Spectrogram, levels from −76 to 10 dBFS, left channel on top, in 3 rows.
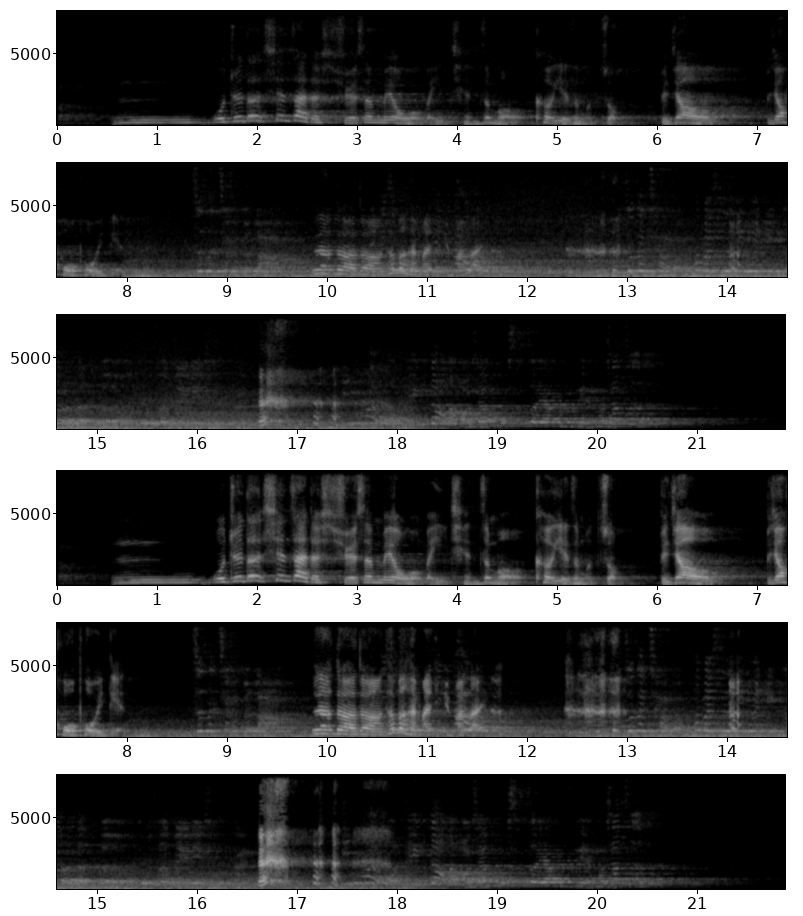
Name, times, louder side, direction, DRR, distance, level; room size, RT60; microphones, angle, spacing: voice 1, 0.6-5.7 6.0-6.7 7.1-8.0 9.9-11.8 12.4-13.0 14.0-14.1 16.6-17.8, right 7 dB, 75° right, 18 dB, 0.6 m, -30 dB
sound 1, 7.9-18.2, left 2 dB, 75° left, 1.4 m, -40 dB
voice 2, 8.7-9.6 10.5-11.7 12.9-16.5 17.4-20.6, equal, 10° right, 0 dB, 4.7 m, -39 dB
25.0 x 21.0 x 10.0 m, 2.6 s
head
